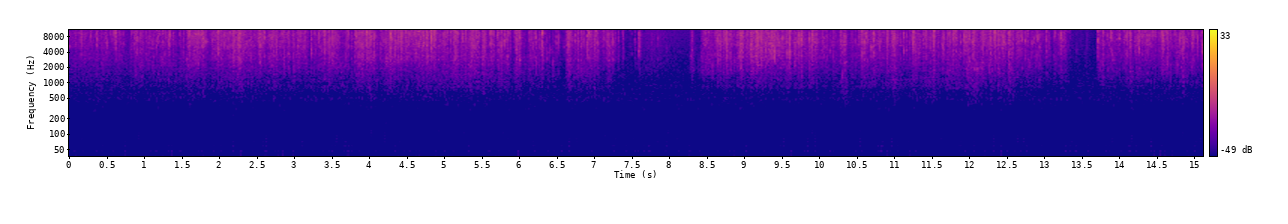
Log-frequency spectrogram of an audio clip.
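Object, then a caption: Thin tissue paper sheet. A large flat sheet of thin pink tissue paper lies on carpet while both hands smooth and rub it with fingertips and short nails. A steady, bright crinkling and rustling rasp continues throughout, with brief softer dips near 8 and 13.5 seconds.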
